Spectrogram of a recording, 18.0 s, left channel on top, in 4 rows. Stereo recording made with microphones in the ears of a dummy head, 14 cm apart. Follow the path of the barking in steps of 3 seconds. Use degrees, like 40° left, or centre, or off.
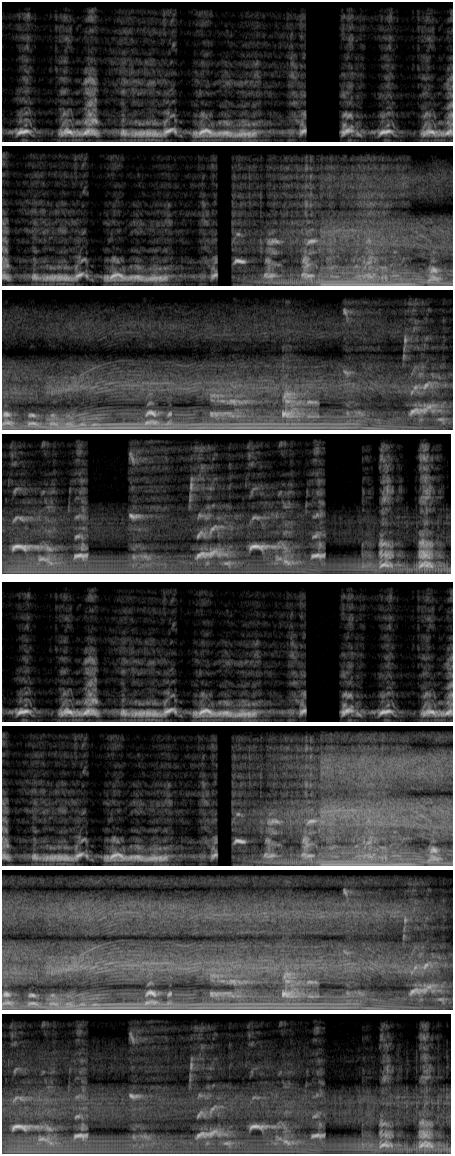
20° left, centre, 10° right, 20° right, centre, 20° left.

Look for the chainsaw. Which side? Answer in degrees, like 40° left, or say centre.
80° right.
